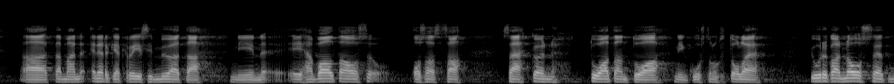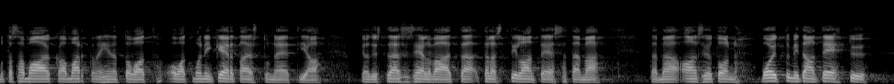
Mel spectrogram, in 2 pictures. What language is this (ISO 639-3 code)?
fin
